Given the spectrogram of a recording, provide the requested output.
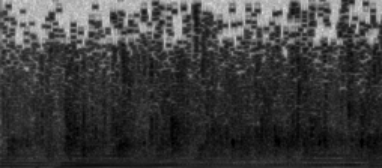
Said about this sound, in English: So, you guys can clap. That's okay.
